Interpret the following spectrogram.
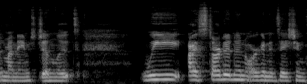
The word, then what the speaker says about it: Lutes: I'm your host, Jim Hoover, and joining us today is Jen Lutes. Did I pronounce that correctly?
